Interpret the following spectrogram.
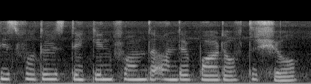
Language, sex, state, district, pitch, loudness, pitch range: English, female, Arunachal Pradesh, Lower Dibang Valley, 225 Hz, -19 LUFS, 215-235 Hz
